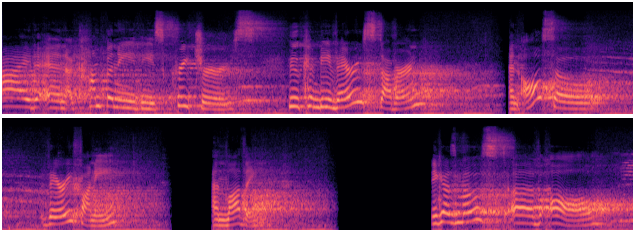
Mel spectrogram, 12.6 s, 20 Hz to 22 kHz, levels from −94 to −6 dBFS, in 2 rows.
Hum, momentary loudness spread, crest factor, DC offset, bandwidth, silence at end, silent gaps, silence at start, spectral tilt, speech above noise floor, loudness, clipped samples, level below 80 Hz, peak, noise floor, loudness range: none; 13 LU; 14 dB; under 0.1%; 16.5 kHz; 0 s; 8.00-8.40 s, 9.67-10.60 s; 0 s; -4 dB/octave; over 62 dB; -29 LUFS; under 0.1%; -48 dBFS; -16 dBFS; under -90 dBFS; 3 LU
